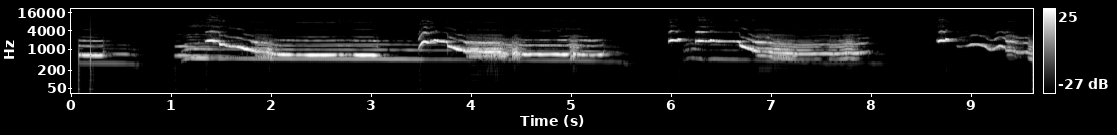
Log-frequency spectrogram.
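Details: Neo, a miniature schnauzer, howls while singing along with people: long, wavering tonal howls rising then sliding downward, in three or four drawn-out bursts separated by brief pauses, with a steady lower voice joining in underneath.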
